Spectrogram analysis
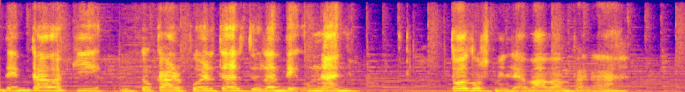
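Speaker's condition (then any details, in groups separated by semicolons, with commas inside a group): Cerebral palsy from birth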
